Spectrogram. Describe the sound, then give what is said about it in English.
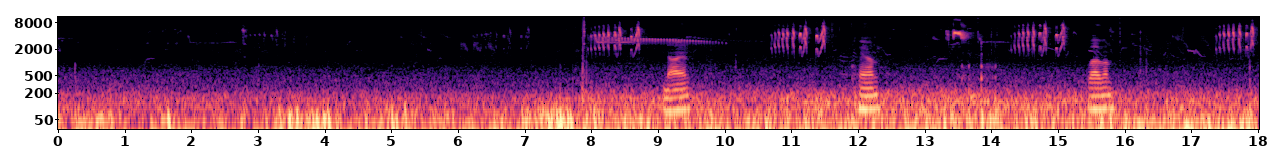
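A bird sings in short phrases mixed with high chattering notes, including three buzzy, rasping calls spaced a few seconds apart, over a steady low background rumble. “At least the bird that is singing last.”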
